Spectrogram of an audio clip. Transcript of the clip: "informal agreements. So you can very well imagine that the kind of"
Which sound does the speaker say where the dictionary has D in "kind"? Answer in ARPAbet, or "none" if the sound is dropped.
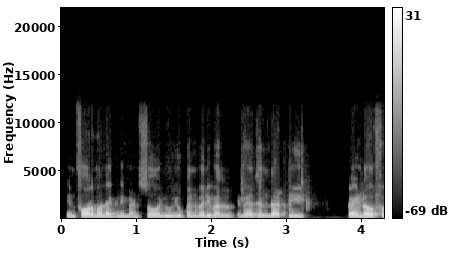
D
